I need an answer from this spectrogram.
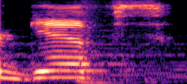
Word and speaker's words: GIF: download gifs or gifs I call them gifts with a hard G because the acronym stands for graphics interface format and that G in graphics is hard but potato patato to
